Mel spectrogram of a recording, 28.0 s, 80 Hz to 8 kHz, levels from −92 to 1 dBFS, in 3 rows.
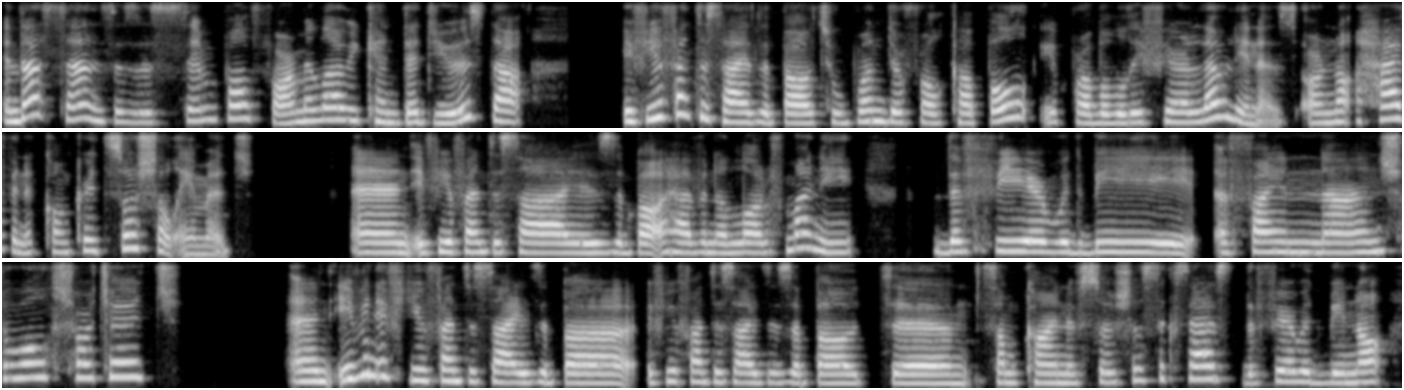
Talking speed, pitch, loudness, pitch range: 145 wpm, 230 Hz, -16 LUFS, 220-260 Hz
